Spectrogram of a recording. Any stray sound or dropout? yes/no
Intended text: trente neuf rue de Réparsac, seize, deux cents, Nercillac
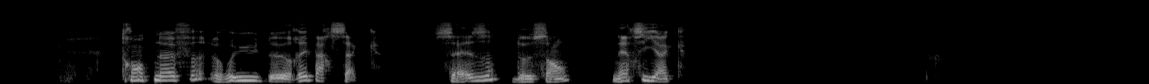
no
